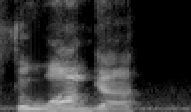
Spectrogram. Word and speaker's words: Fuaga: not in there so when you pronounce his name it's fua even though it looks like fuaga so fua and Mims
